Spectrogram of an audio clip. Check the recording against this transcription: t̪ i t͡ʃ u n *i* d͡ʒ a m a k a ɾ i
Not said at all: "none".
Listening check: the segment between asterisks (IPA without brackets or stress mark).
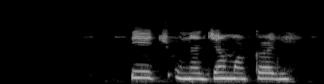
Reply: a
